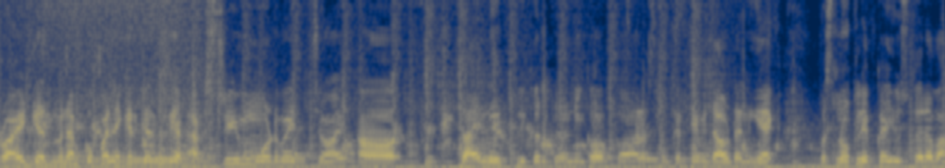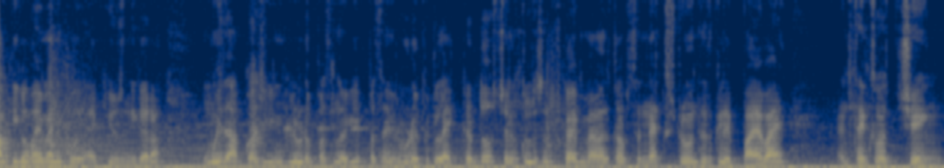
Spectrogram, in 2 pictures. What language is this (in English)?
Hindi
